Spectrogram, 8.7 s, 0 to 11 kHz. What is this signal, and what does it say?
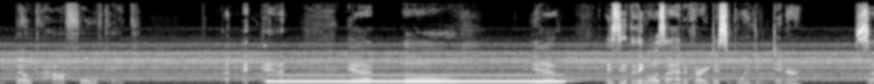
Telephone call progress tone (North American or UK plan), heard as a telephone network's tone, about 350, 450 Hz, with room echo and speech in English. Dial tone.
